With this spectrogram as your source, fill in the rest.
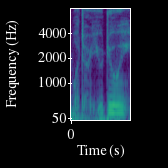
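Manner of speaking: fake exaggerated Japanese accent. Imitating English dub voice actors: stereotypical put-on Japanese accent. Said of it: "very stereotypical".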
